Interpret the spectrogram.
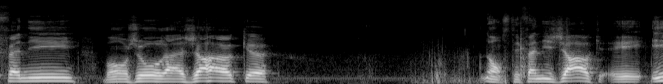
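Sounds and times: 
speech: 0.0s - 2.8s, 4.8s - 6.6s
low hum: 0.0s - 6.6s
slurping sip of coffee: 3.5s - 5.4s.

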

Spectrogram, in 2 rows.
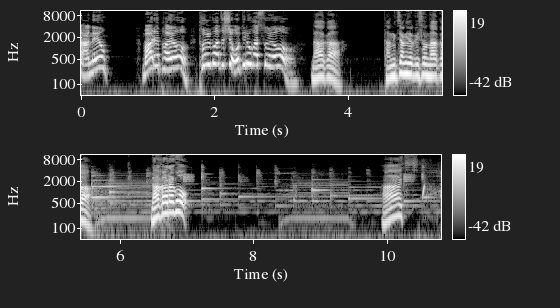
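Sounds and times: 
speech: 0.0s - 4.0s, 4.6s - 7.2s, 10.0s - 10.6s
phone ringtone with bright repeating electronic melody of chiming notes: 5.6s - 10.8s.

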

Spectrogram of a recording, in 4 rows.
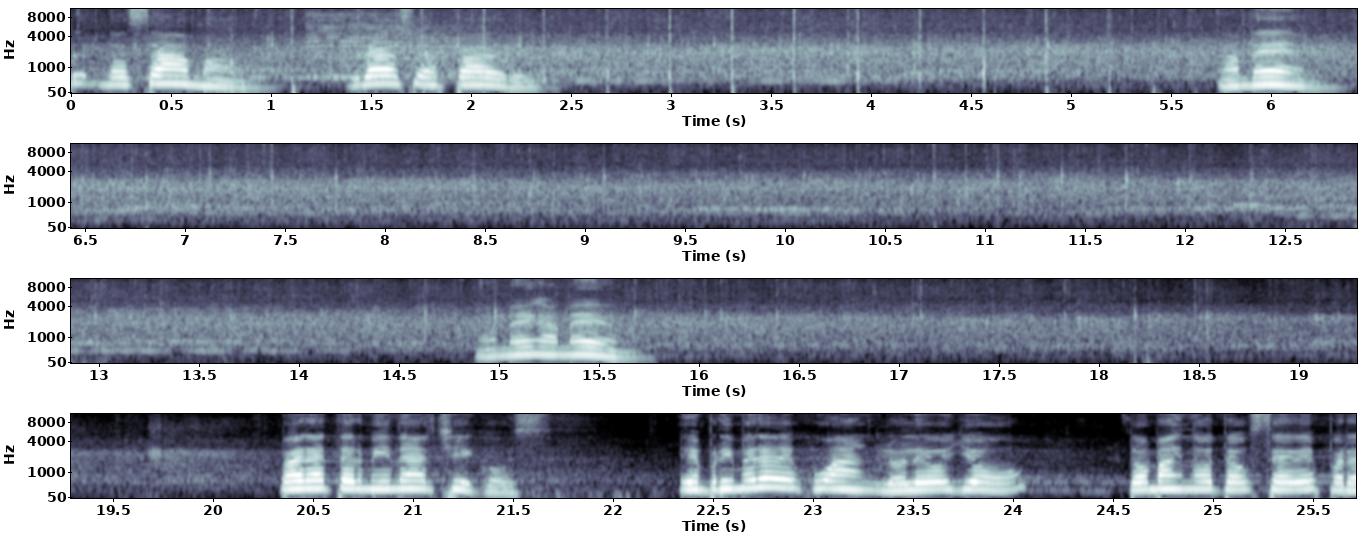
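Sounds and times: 
congregation clapping: 0.0s - 20.4s
speech: 0.1s - 2.5s, 5.7s - 6.4s, 14.9s - 15.8s, 20.3s - 21.7s, 22.3s - 25.7s.

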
